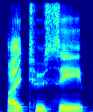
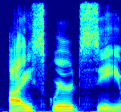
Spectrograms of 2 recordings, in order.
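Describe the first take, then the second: First: The middle part is said as 'two'. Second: The middle part is said as 'squared'. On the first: "or as I say it, I two C, but that's not the right way to say it" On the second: "those are the I squared C"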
